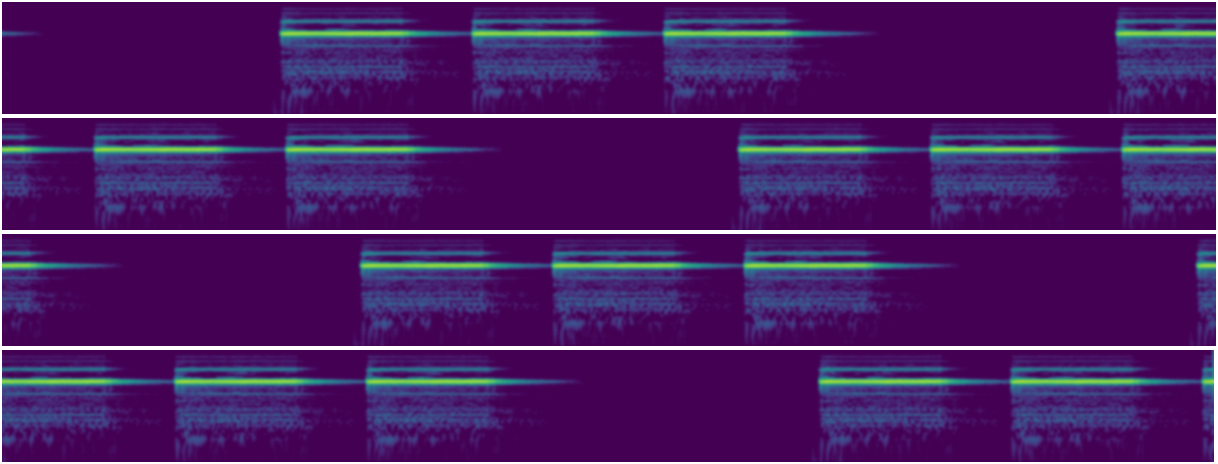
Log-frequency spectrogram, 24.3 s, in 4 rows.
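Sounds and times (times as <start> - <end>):
fire alarm: 1.4 - 4.4, 5.6 - 8.6, 9.8 - 12.8, 14.0 - 16.9, 18.1 - 21.1, 22.3 - 24.2.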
